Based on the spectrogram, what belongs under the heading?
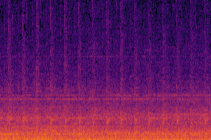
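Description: Metre gauge passenger train rolling slowly, heard from inside the coach: a steady rumble with a regular light clicking, a few clicks a second.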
